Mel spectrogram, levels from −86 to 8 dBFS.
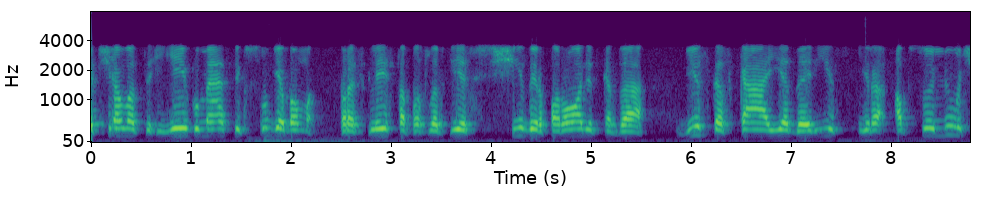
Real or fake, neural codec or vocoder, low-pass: real; none; 7.2 kHz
